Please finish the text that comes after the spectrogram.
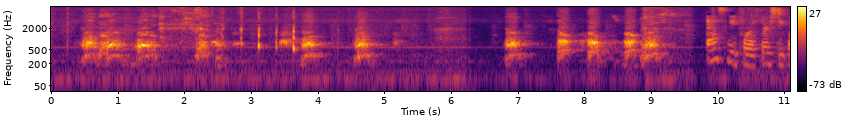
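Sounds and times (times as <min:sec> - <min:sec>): recorded dog barks: 0:00.4 - 0:02.7, 0:03.4 - 0:05.3, 0:06.8 - 0:09.3.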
